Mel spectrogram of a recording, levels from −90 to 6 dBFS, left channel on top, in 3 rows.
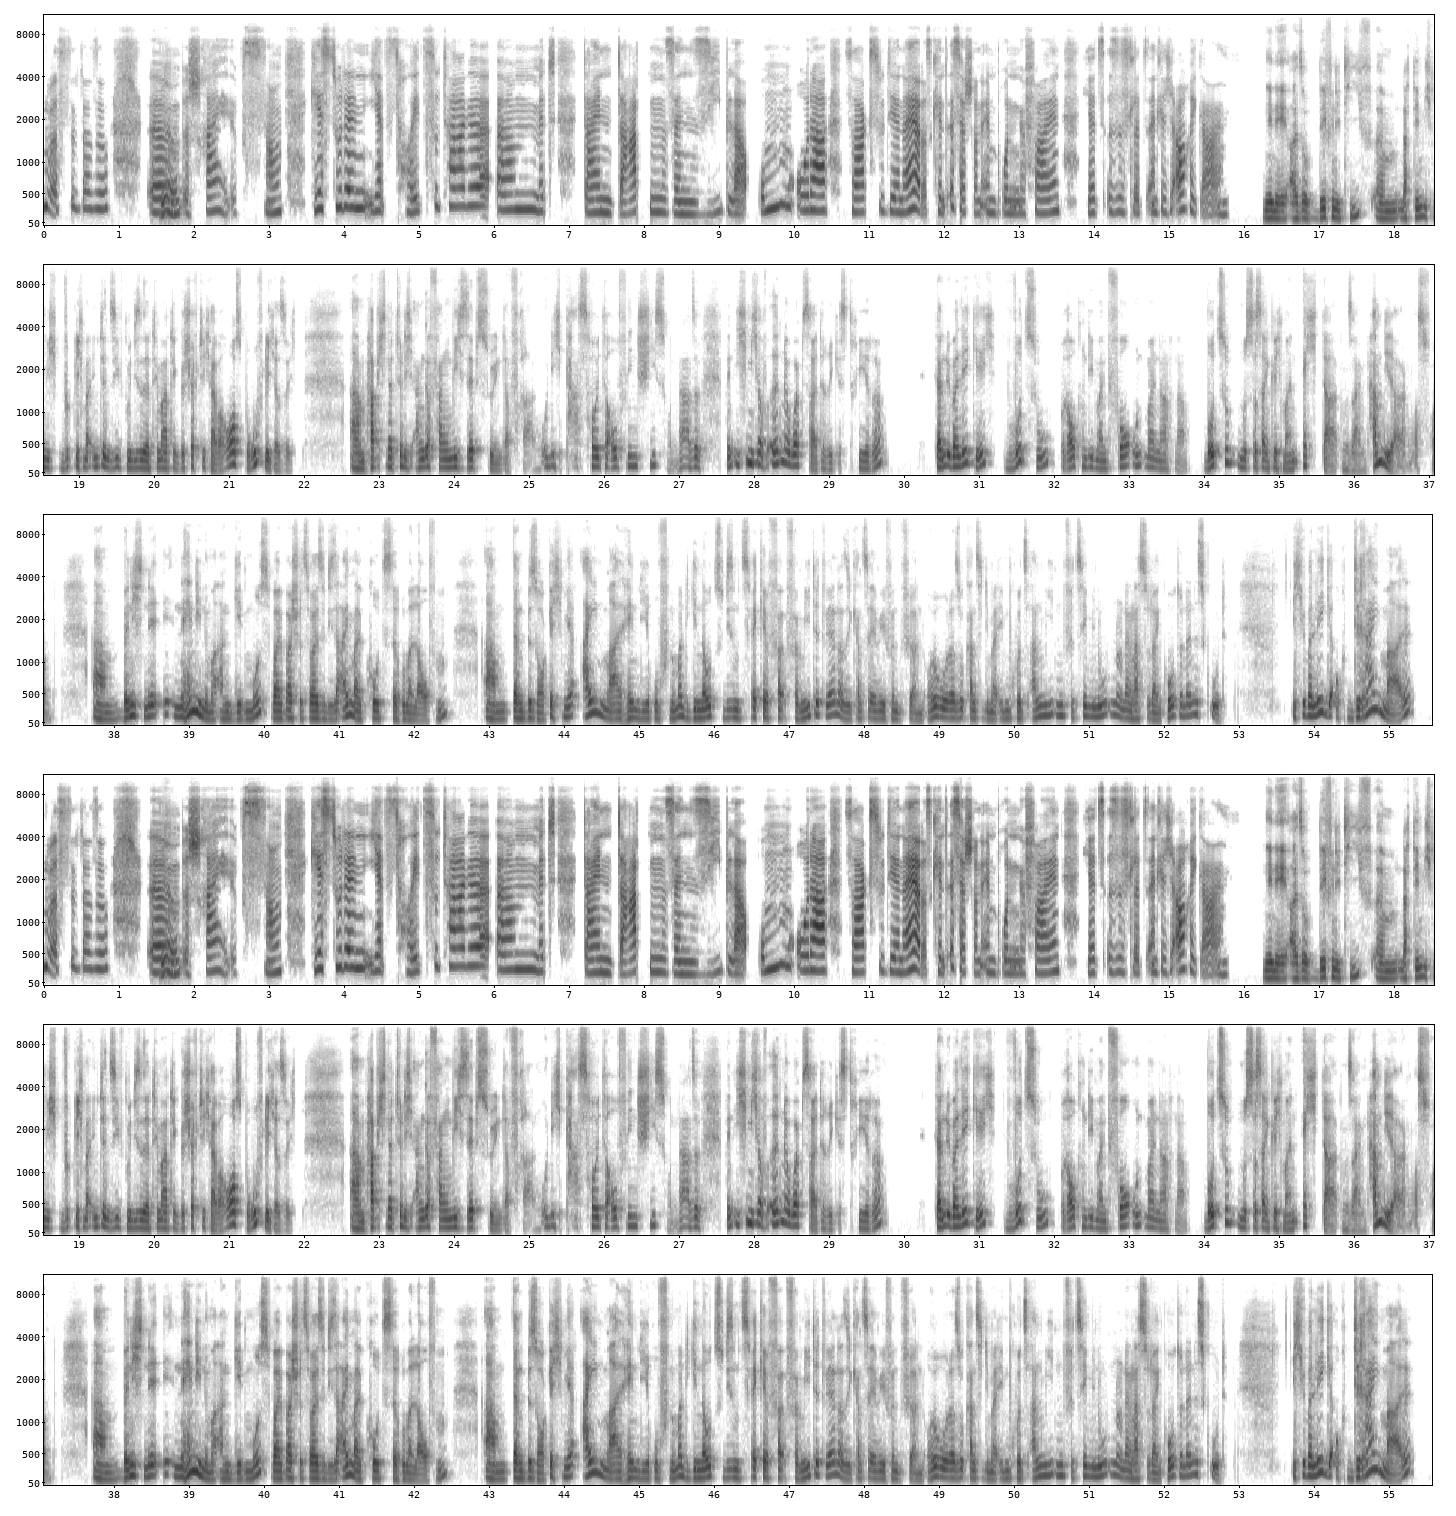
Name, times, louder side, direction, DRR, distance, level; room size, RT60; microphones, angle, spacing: voice 1, 0.0-15.8, right 5 dB, 75° right, 2.8 m, -27 dB
voice 2, 16.3-29.8 30.4-53.5 53.7-55.3, right 1 dB, 55° right, 5.6 m, -28 dB
head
